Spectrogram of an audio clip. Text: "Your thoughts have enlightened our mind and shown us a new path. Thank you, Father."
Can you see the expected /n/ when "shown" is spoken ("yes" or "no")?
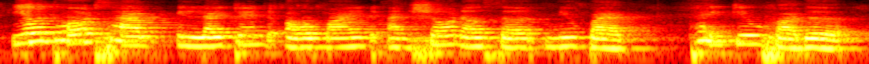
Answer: yes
